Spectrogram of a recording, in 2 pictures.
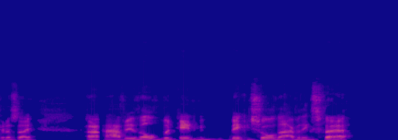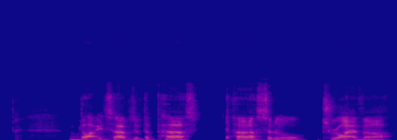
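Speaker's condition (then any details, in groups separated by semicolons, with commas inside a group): Stutter; developmental, onset early childhood, lifelong, more severe during trial, barely able to speak first six months in prison; stutters during this interview; ignores disfluencies and keeps talking, media presence trained as main focus; repeated sounds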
